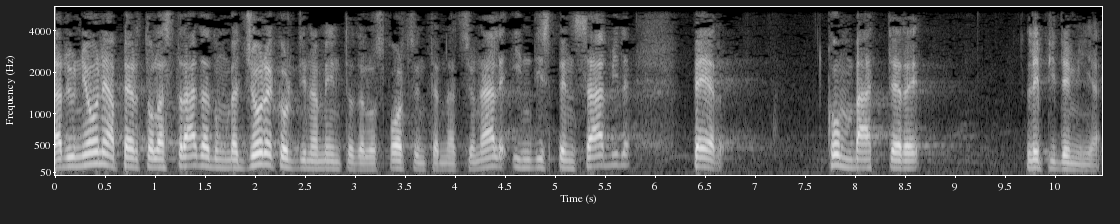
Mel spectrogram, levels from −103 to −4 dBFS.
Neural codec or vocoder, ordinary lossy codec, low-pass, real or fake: none; none; 5.4 kHz; real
